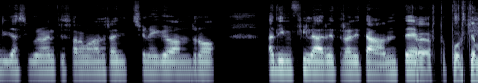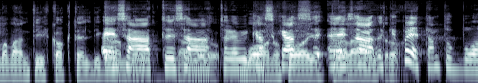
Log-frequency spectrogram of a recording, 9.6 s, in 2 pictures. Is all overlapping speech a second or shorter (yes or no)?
no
